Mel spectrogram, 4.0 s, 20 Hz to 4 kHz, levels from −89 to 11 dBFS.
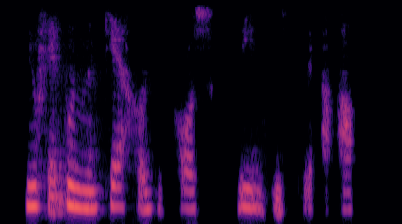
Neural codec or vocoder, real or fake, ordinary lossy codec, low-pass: codec, 16 kHz, 0.5 kbps, X-Codec, HuBERT features, trained on LibriSpeech; fake; none; 3.6 kHz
